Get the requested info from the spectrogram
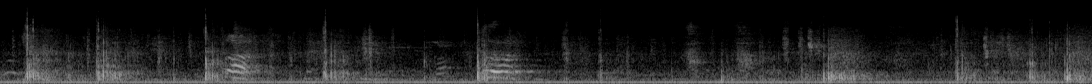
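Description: Tennis ball struck by racquets on a clay court: a serve and then a rally, with sharp hits every second or so. A player's short vocal grunts come with a couple of the shots.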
